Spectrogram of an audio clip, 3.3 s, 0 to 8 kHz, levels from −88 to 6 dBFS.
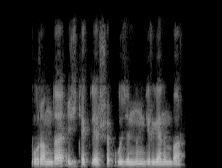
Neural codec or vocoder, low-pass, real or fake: none; 7.2 kHz; real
